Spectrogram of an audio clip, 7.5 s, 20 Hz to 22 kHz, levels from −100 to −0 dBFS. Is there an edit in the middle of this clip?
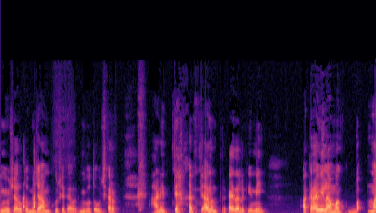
no; 0 cuts

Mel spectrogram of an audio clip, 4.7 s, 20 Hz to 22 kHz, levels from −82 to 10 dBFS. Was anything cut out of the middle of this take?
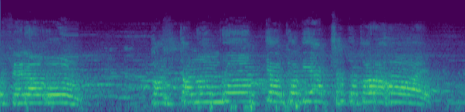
no; 0 cuts

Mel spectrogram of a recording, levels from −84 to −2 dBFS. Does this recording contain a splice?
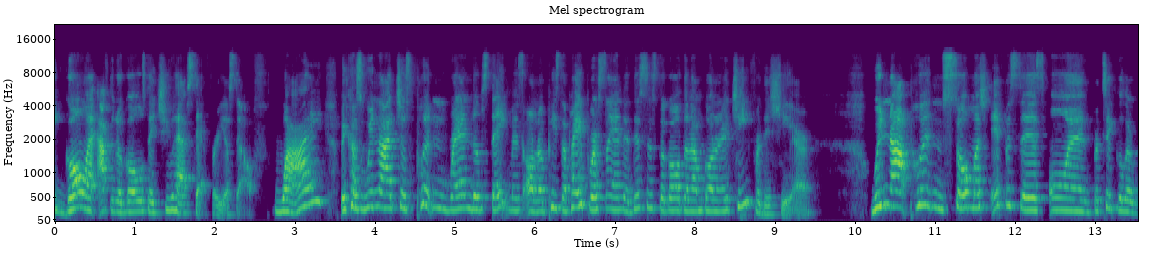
no; 0 cuts

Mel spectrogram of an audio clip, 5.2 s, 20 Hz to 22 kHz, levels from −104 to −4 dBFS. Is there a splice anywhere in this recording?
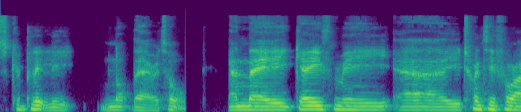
no; 0 cuts

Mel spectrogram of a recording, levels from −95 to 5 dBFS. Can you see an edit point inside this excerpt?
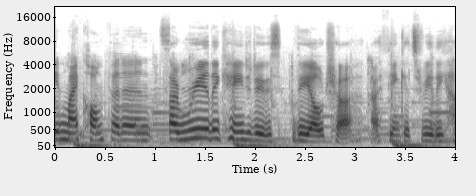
yes; 2 cuts; at 1.0 s, 3.1 s

